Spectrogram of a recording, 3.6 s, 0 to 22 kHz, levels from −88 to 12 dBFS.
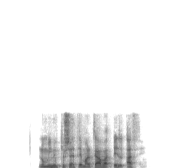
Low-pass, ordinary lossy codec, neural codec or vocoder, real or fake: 7.2 kHz; MP3, 64 kbps; codec, 16 kHz, 0.8 kbps, ZipCodec; fake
